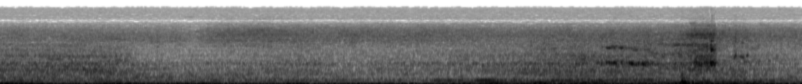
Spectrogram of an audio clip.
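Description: A car driving: steady engine and road rumble, with a short knock about eight and a half seconds in.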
